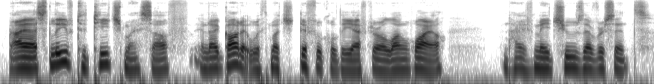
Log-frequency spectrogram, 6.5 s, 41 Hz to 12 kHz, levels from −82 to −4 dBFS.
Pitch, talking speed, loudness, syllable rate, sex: 120 Hz, 220 wpm, -19 LUFS, 5.9 syllables/s, male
